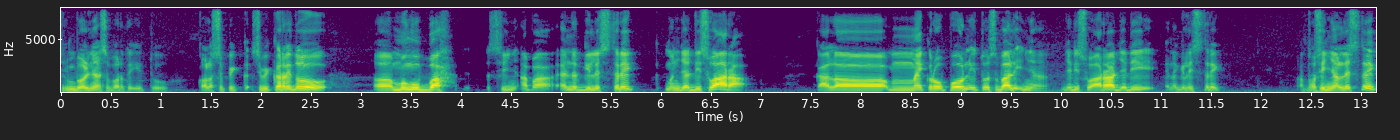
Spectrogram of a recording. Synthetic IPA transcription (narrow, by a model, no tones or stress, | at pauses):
simbɔlɲasəpərt̪iːt̪u | kalosəpiksəpikəɾit̪u | əməŋubah | sia̰pa̰ḛnərɡilist̪ɾɪk̚ | məɲd͡ʒadisuaɾa̰ | kalamaikɾofɔnit̪usəbalɪk̚ɲad͡ʒadisuaɾad͡ʒadienərɡilist̪ɾɪk̚ | at̪aws̬iɲalist̪ɾɪk̚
